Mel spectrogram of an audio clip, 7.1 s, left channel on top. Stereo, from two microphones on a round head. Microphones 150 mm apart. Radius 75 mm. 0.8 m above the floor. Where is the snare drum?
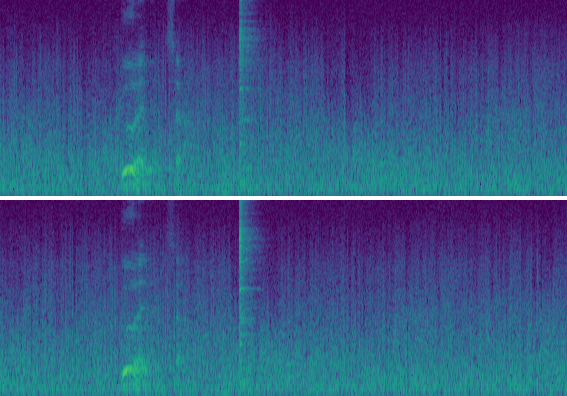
40° right (ahead or behind), 1.1 m.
